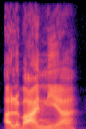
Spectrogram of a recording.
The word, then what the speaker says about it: Albania: All right, now Albania is same in Spanish, pronounce it Albania, and their nationality is Albanese.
